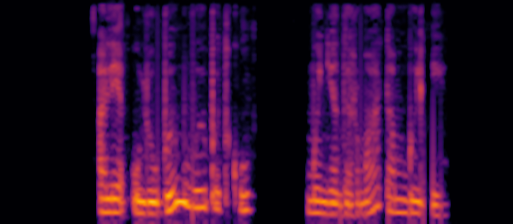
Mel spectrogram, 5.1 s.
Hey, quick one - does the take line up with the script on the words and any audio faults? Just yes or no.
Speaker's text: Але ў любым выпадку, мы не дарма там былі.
no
